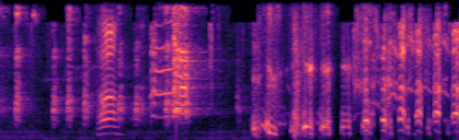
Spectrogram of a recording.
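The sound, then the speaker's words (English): A chicken clucks in a quick, uneven series of short, throaty calls, fairly loud, with a few longer drawn-out squawks mixed in and no talking. “I don't know where the bear is, but I got chicken.”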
